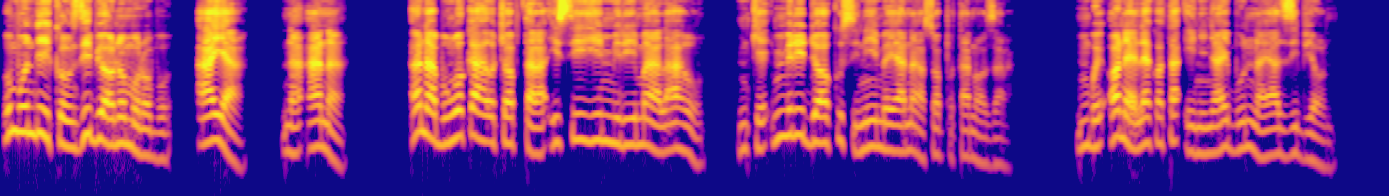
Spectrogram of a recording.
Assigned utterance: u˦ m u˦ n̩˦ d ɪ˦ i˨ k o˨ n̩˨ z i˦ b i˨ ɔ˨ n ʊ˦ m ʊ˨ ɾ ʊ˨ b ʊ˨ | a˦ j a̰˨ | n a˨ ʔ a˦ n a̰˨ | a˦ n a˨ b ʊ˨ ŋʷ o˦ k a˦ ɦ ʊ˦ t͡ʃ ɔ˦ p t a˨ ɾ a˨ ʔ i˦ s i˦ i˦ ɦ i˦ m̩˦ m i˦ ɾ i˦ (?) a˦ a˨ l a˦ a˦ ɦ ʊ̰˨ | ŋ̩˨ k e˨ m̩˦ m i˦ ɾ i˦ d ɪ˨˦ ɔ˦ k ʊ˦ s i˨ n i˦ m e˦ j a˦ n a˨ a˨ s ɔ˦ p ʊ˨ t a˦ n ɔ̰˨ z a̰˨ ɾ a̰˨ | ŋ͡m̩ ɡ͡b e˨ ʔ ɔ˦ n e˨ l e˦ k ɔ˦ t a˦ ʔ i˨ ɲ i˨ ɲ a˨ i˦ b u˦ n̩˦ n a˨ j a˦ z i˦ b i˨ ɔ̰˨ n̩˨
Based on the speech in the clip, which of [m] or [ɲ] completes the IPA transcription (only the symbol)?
m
